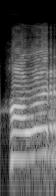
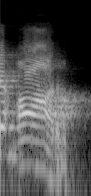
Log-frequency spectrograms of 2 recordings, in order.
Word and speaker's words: hour: तो एग्जाम्पल लेते हैं यहाँ पे, एन HOUR, इसको हॉवर नहीं बोलेंगे, इसको क्या बोलेंगे, आर, but this spelling is start from consonant, but we pronounce it आर, क्या बोलेंगे, आर।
